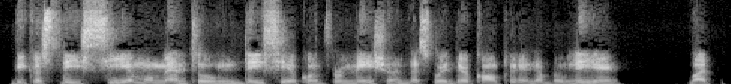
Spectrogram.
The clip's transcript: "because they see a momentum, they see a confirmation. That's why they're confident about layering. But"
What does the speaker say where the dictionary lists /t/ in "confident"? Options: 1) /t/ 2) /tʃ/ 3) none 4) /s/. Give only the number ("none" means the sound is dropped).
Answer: 3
